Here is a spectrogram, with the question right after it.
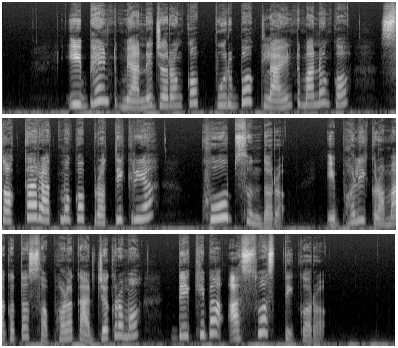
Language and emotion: Odia, surprised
